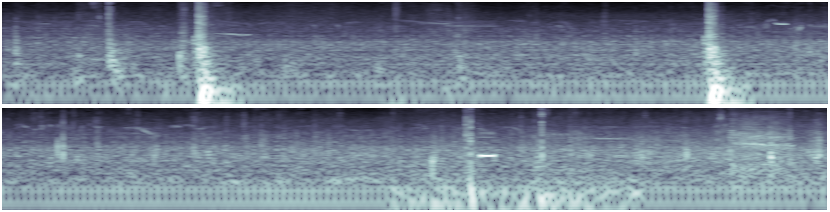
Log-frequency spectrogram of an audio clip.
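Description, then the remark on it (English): Two solid thumps of a car door shutting, a few seconds apart, over a steady low engine rumble as the Prime Minister's car idles and pulls away, with no talking. “The car's ready, Prime Minister.”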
